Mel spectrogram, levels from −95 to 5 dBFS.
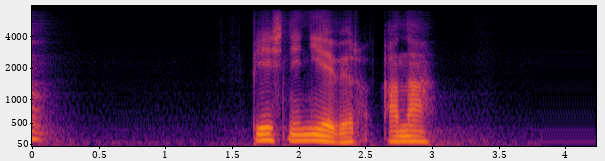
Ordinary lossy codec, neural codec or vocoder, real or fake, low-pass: none; codec, 16 kHz, about 1 kbps, DyCAST, with the encoder's durations; fake; 7.2 kHz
